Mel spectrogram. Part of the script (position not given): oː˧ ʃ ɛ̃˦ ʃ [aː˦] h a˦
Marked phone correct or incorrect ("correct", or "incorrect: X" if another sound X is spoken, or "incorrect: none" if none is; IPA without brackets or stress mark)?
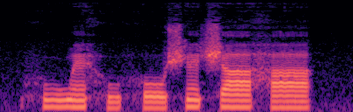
correct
